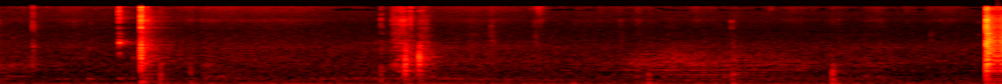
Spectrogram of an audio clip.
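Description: Metal spoon stirring thick chili paste in a stainless steel pan, with three sharp clicks of the spoon against the pan, the loudest near the end.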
